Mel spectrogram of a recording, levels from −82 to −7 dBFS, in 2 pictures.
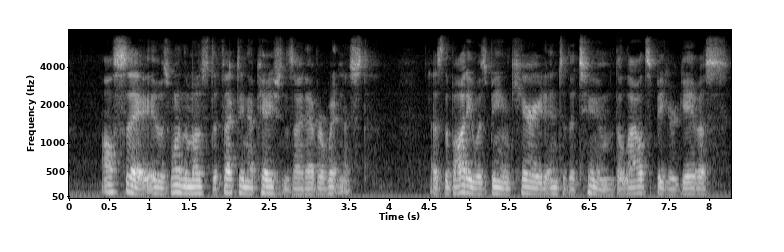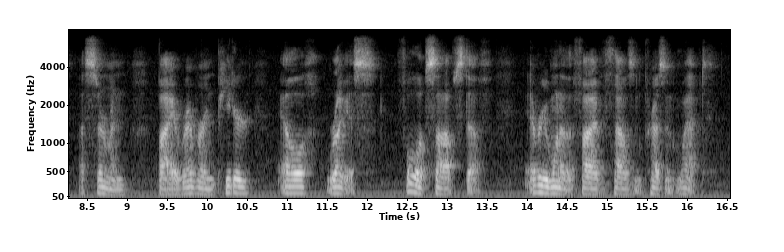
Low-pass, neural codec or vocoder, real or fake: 7.2 kHz; none; real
